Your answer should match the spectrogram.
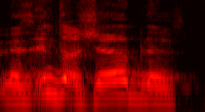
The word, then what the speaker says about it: Les Intouchables: Isn't it pronounced Intouchable? Les Intouchables? – Les Intouchables.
